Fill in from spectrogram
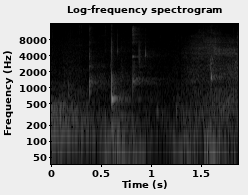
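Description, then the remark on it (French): Water drips from stalactites in a cave, three or four small separate plinks with a brief ringing tone, fairly faint against a quiet, hollow background. “Tu vois, toutes les, tu lèves la tête, toutes les stalactites, là, il y a une goutte d'eau qui tombe.”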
